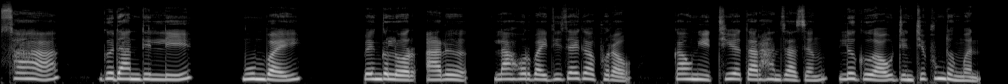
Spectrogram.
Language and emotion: Bodo, neutral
